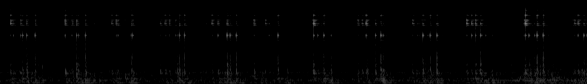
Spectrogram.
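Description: Long painted nails tap and scratch the ribbed sides of a large, empty glass jar. Quick bursts of bright, crisp clicks and short scrapes come in irregular clusters with brief pauses between them. Each tap carries a faint, high glassy ring.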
